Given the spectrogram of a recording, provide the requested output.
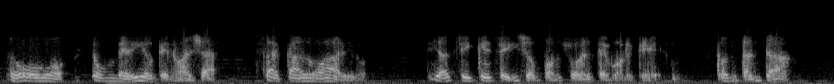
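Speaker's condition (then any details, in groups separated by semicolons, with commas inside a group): Laryngectomy, esophageal speech; esophageal voice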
